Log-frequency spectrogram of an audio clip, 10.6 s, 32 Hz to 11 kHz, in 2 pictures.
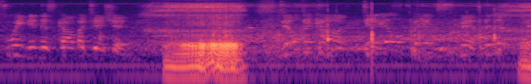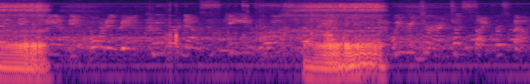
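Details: Man asleep at home on Valentine's Day with the 2010 Winter Olympics on TV: three loud, rattling snores about three seconds apart, roughly 20 breaths a minute, over TV talk and faint music; snoring.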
